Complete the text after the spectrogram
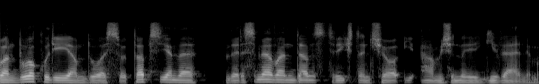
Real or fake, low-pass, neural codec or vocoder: fake; 7.2 kHz; codec, 16 kHz, 2 kbps, X-Codec, HuBERT features, trained on general audio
